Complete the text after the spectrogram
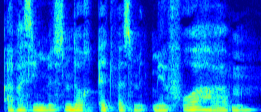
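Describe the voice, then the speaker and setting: An actress playing a frightened but defiant young captive woman in a radio drama, breathy and pointed in her speech. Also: lowish voice, flat delivery, moderate pace, close to an everyday voice. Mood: quiet, probing. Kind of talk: German radio drama dialogue.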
